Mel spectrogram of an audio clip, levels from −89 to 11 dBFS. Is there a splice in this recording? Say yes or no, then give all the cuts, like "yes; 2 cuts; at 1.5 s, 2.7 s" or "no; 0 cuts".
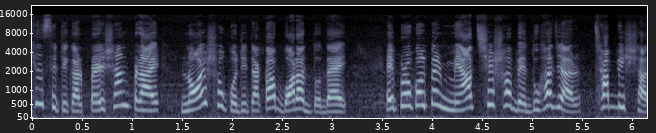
no; 0 cuts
